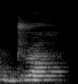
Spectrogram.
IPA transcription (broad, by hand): dɹ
